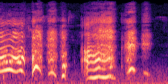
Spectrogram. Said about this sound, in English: I did mean to pull a sound of Luanne crying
